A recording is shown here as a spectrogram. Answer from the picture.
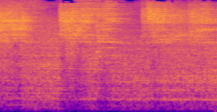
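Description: Double-stack freight train passing close by: steel wheels on the rails with a hiss that pulses about every two-thirds of a second and a steady thin squeal.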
